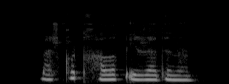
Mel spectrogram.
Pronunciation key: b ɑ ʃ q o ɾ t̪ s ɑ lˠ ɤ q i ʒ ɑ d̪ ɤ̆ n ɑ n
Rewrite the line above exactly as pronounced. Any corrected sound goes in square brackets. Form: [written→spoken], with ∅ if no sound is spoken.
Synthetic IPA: b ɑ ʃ q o ɾ t̪ [s→χ] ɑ lˠ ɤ q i ʒ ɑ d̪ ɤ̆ n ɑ n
